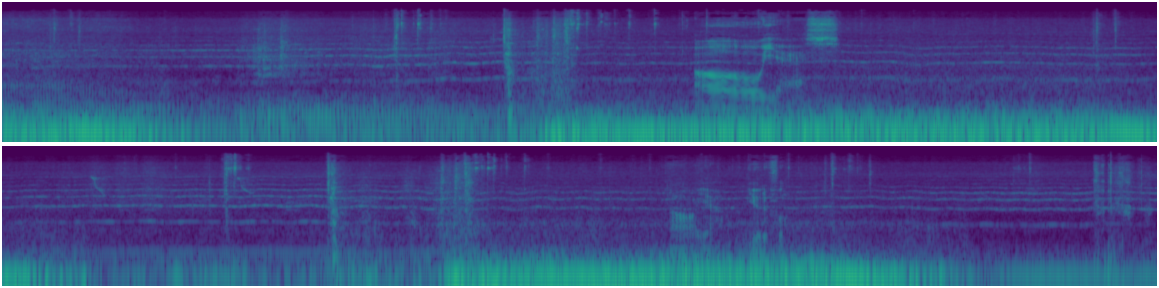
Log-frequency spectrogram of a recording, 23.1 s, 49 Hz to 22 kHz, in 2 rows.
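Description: Cabin sound of an Alfa Romeo Alfetta 2000 on the move: a low rumble of engine and road that drops away twice for a few seconds as the car slows during brake tests, then comes back.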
